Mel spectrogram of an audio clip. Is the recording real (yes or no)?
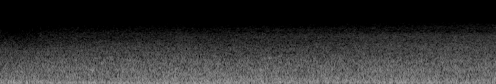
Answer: no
